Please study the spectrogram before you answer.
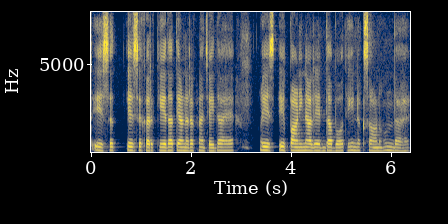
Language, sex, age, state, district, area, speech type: Punjabi, female, 18-30, Punjab, Tarn Taran, rural, spontaneous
